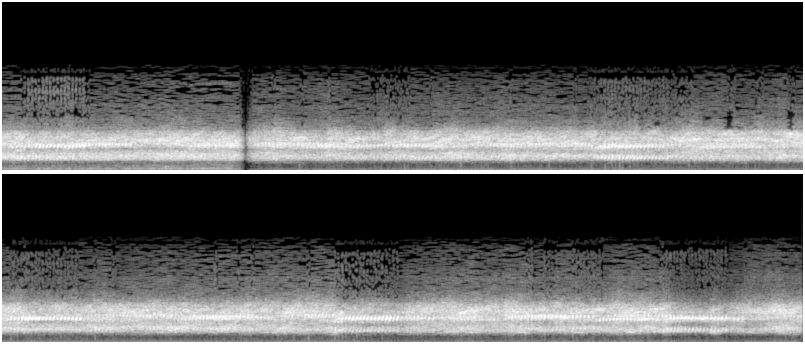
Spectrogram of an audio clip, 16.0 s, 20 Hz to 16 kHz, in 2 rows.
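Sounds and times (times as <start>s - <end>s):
chorus of frogs croaking: 0.0s - 16.0s.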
